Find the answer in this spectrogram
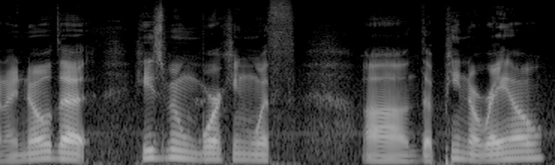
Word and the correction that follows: Pinareño: Pinareno. I already forget how you how you say it. Um, tobacco. – he's talking about Pinareño,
